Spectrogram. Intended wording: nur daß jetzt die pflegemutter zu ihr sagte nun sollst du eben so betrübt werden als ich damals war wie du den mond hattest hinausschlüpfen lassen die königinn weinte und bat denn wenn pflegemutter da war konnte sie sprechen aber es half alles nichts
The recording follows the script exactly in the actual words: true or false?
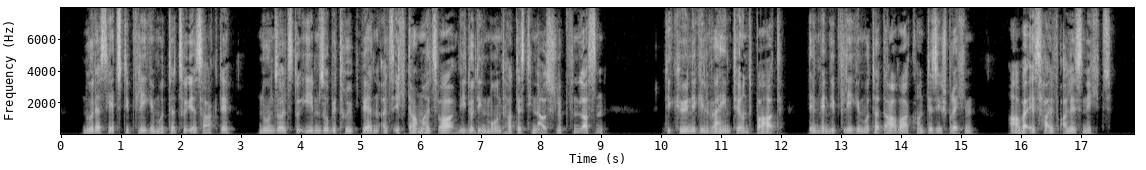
false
